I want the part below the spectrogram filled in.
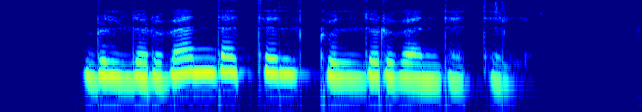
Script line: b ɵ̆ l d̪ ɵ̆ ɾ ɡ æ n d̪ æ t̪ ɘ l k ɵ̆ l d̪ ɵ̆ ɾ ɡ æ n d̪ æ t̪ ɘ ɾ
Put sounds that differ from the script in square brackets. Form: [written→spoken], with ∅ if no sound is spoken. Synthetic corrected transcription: b ɵ̆ l d̪ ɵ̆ ɾ ɡ æ n d̪ æ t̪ ɘ l k ɵ̆ l d̪ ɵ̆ ɾ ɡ æ n d̪ æ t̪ ɘ [ɾ→l]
